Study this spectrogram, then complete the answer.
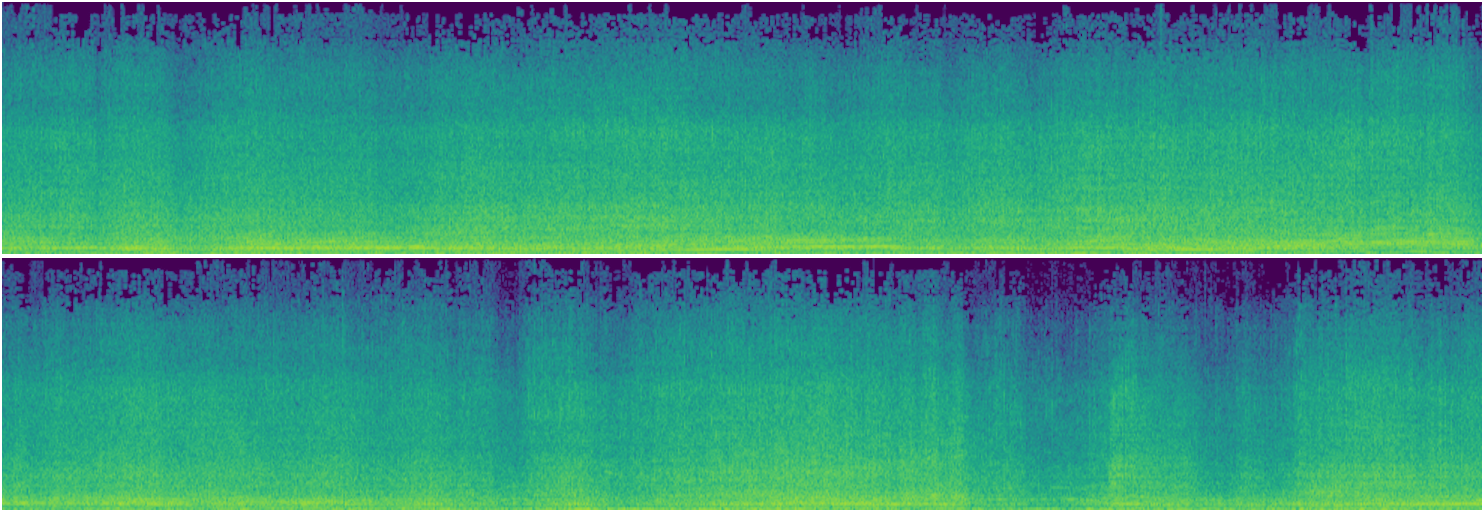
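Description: Car engines roar and rev loudly outdoors.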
